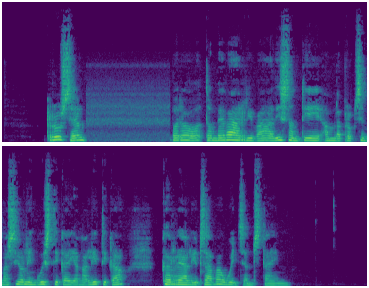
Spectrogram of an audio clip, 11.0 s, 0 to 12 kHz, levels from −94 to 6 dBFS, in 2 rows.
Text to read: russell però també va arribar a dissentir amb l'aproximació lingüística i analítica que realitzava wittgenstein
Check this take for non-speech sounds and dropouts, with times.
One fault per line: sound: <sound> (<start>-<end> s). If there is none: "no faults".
no faults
